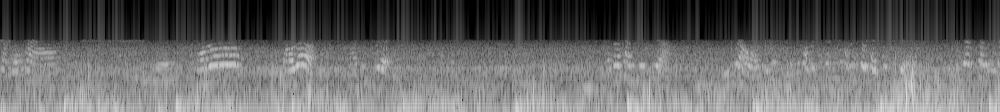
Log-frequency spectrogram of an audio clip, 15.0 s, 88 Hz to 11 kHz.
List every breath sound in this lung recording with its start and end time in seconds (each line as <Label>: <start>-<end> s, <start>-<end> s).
Wheeze: 8.69-8.99 s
